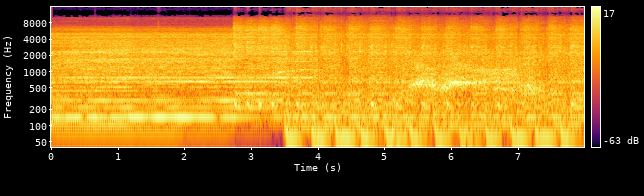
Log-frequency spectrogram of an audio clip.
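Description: Live deathcore band playing at full volume, with distorted electric guitar and bass. For the first three and a half seconds the band holds sustained chords, then the drums and a chugging riff come in with steady, evenly spaced low kick hits.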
